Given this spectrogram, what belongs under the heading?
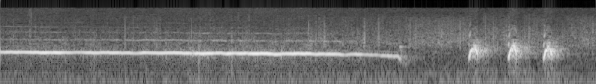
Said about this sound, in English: Did you hear that? I certainly did, Jimmy. It was a coyote. And here it comes now. Well, I'll be... Why, it's a real coyote.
